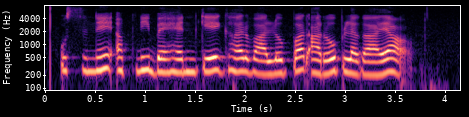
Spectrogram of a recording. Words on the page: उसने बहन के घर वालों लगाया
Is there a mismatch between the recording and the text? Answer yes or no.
yes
